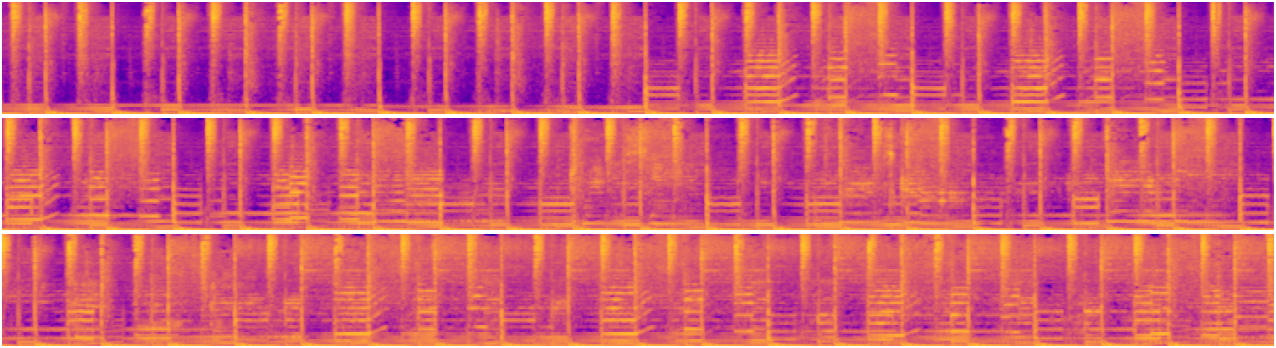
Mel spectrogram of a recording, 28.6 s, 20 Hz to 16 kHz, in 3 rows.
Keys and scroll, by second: 8.4 Delete.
